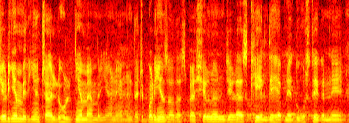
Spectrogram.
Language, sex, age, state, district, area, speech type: Dogri, male, 18-30, Jammu and Kashmir, Udhampur, rural, spontaneous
